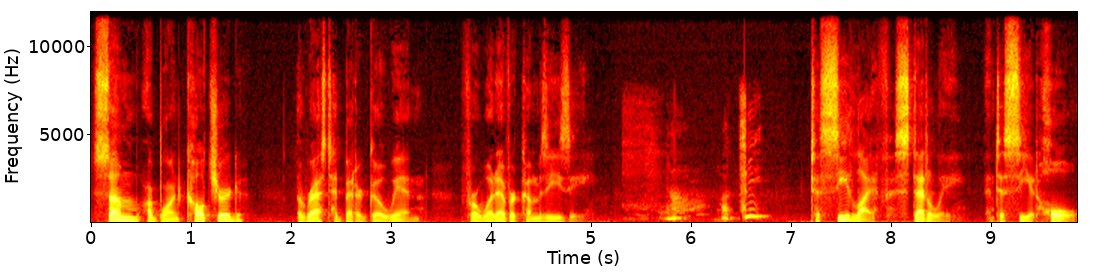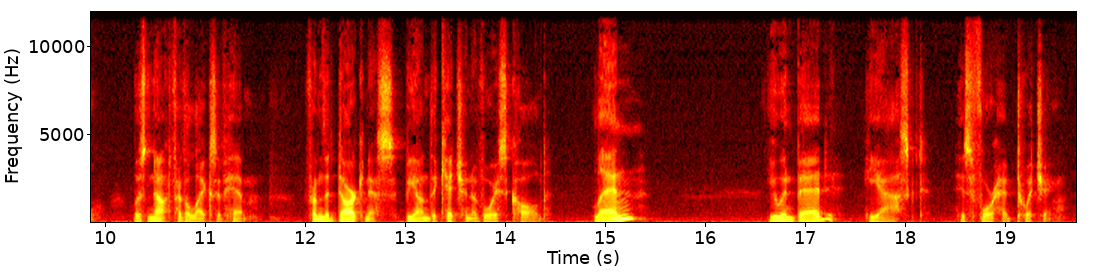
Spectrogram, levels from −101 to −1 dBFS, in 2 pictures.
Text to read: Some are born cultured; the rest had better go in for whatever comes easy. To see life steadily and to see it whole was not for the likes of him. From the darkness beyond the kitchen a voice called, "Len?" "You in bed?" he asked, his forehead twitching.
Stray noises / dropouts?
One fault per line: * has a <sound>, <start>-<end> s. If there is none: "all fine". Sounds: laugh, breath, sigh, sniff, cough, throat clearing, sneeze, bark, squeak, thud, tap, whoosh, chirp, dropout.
* has a sneeze, 5.3-6.9 s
